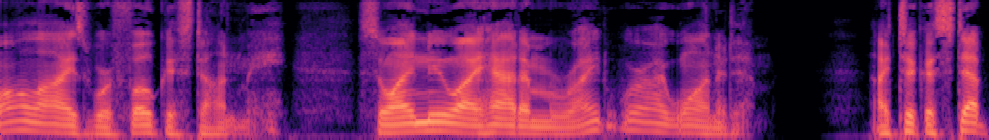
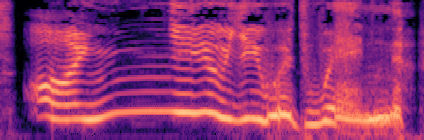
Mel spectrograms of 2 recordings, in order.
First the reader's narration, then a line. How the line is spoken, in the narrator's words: Amrila squealed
